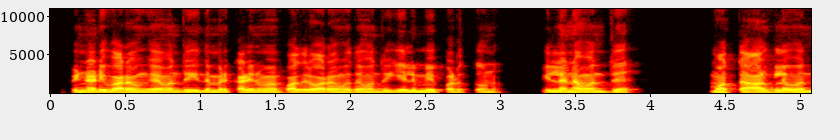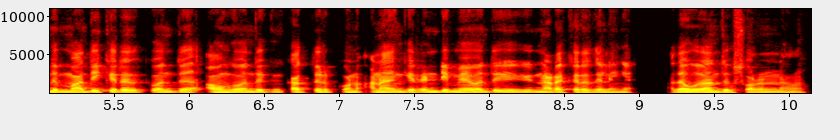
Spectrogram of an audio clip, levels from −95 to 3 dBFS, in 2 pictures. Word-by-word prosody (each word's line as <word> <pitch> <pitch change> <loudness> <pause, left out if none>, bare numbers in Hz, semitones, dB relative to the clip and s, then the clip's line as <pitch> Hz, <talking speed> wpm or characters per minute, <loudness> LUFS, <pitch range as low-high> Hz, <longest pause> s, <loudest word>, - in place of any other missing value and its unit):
பின்னாடி 155 +1 +4
வரவங்க 130 +1 +3
வந்து 135 +4 -1
இந்த 125 -2 -1
மாரி 135 +1 -1
கடினமான 135 +2 +1
பாதையில 115 -2 +3
வரவங்க 120 +1 0
எளிமைப்படுத்தனோம். 120 -9 -2 0.3
இல்லனா 165 -1 +3
வந்து 120 +7 -1 0.7
மொத்த 135 0 0
ஆட்கள, 160 +3 +3
வந்து 150 +3 +1
மதிக்கறதுக்கு 145 0 0
வந்து 125 +8 -2 0.2
அவங்க 120 0 +1
வந்து 150 +5 0 0.2
கத்துருக்கணும். 110 -5 -3
ஆனா 140 - 0
இங்க 115 -2 0
2மே 155 +3 0
வந்து 135 +1 -2 0.3
நடக்கறது 105 -2 0
இல்லைங்க. 90 0 -5 0.3
அதாவது 135 +1 +3
உதாரணத்துக்கு 145 +1 +1
சொல்னுனா, 110 -4 -3
130 Hz, 165 wpm, -23 LUFS, 115-145 Hz, 0.7 s, பின்னாடி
